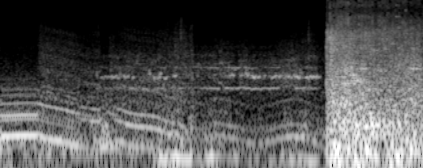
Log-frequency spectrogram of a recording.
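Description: Tyres screech as a car skids off the road.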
